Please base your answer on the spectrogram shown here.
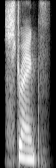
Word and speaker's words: strength: If you can see it, the tongue between the teeth. Strength, strength, like that. If you just say strength, you're not saying the whole word.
